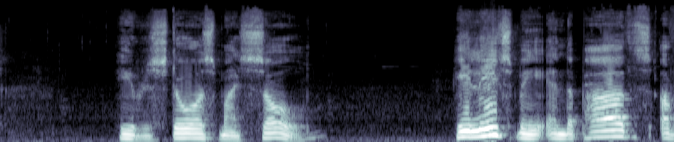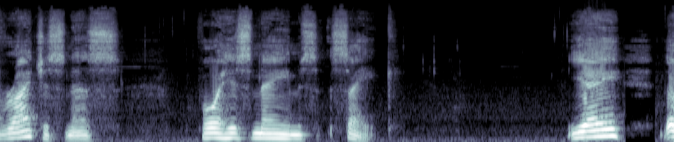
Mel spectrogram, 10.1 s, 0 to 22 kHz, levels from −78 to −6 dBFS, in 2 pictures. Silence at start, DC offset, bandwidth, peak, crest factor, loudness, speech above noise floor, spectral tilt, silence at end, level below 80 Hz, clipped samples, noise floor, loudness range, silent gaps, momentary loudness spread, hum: 0.9 s; under 0.1%; 18.5 kHz; 0 dBFS; 14 dB; -12 LUFS; 40 dB; -5.5 dB/octave; 0 s; -46 dBFS; 0.5%; -51 dBFS; 4 LU; none; 12 LU; none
